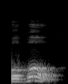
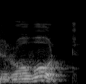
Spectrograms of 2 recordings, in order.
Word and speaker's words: robot: But sometimes people think that it is a robo. No, there it is robot. Okay, ROBOT. There T is not silent.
